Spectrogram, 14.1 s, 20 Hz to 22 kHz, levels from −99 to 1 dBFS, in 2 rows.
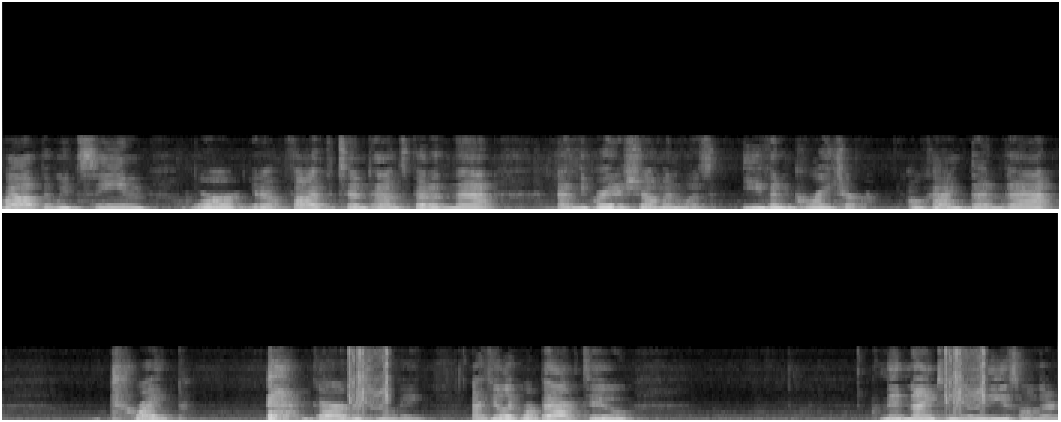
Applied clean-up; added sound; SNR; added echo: none; Camera; 7 dB; reverberation time 0.3 s.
